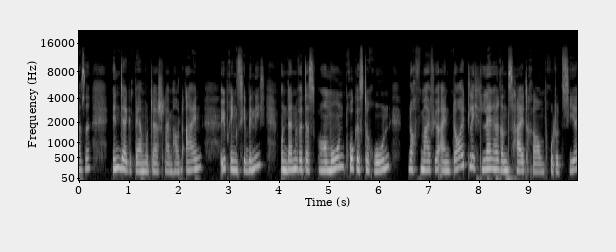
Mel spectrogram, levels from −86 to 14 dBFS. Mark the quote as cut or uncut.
cut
